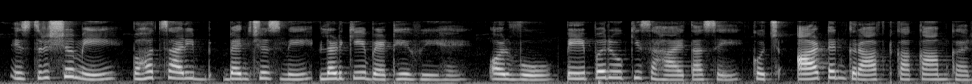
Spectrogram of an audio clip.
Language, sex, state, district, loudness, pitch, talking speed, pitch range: Hindi, female, Uttar Pradesh, Jalaun, -17 LUFS, 245 Hz, 160 wpm, 230-275 Hz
